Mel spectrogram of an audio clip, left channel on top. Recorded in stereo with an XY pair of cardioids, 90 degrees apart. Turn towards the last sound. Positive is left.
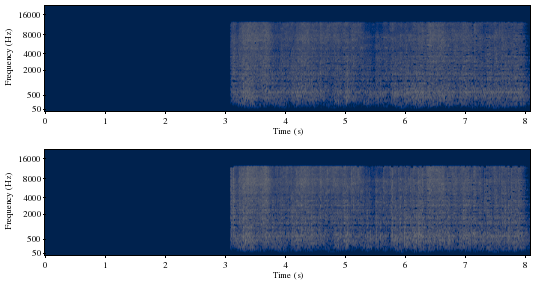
turn(degrees=-55)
